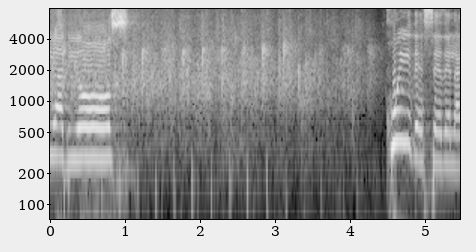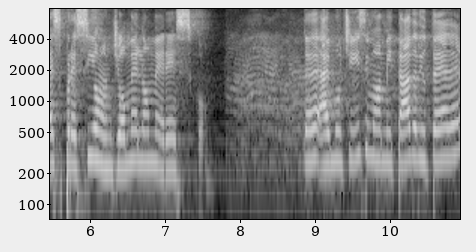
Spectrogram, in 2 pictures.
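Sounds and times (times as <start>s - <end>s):
speech: 0.0s - 1.2s, 4.5s - 7.6s, 8.8s - 10.9s
audience applause: 0.2s - 4.4s.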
